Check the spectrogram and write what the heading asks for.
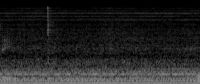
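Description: Steady machine hum from a running cryostat's refrigeration and fan, with a faint low drone and a thin steady tone, and one faint click about half a second in.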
